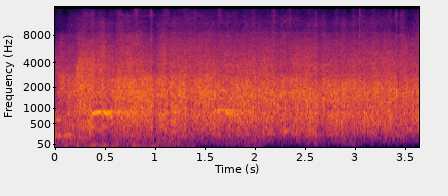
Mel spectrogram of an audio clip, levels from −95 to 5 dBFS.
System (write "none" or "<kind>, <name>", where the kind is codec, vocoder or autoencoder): autoencoder, DAC-VAE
